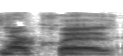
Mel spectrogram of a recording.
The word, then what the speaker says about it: Marquez: All right, well, the name is Marquez, by the way.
